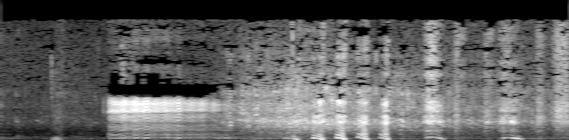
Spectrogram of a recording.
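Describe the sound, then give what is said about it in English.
A person imitates the bleat of a sheep being hit with a rapid series of wavering, nasal 'baa' sounds, fairly loud, mixed with breathy laughter and no words. “or whatever they sound like when they get hit like that.”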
